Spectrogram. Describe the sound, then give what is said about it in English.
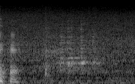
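Thick, chewy blanched egg noodles are stirred in a pan with oyster sauce and fish sauce: a scraping stir at the start, then a few soft strokes over a steady, hissing sizzle. “Stirring it in with the ingredients and that oyster sauce and fish sauce.”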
